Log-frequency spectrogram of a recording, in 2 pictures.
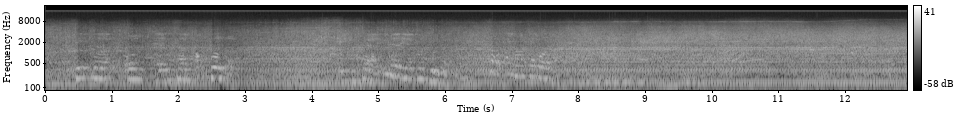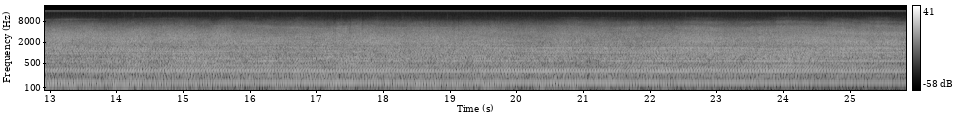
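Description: A tractor engine roars loudly and steadily as it pulls a heavy sled.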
